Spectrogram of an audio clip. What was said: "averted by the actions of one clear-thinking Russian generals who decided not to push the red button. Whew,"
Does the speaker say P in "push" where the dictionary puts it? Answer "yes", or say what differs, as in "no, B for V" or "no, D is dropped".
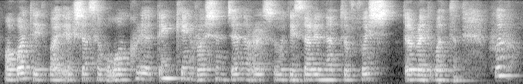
no, F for P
